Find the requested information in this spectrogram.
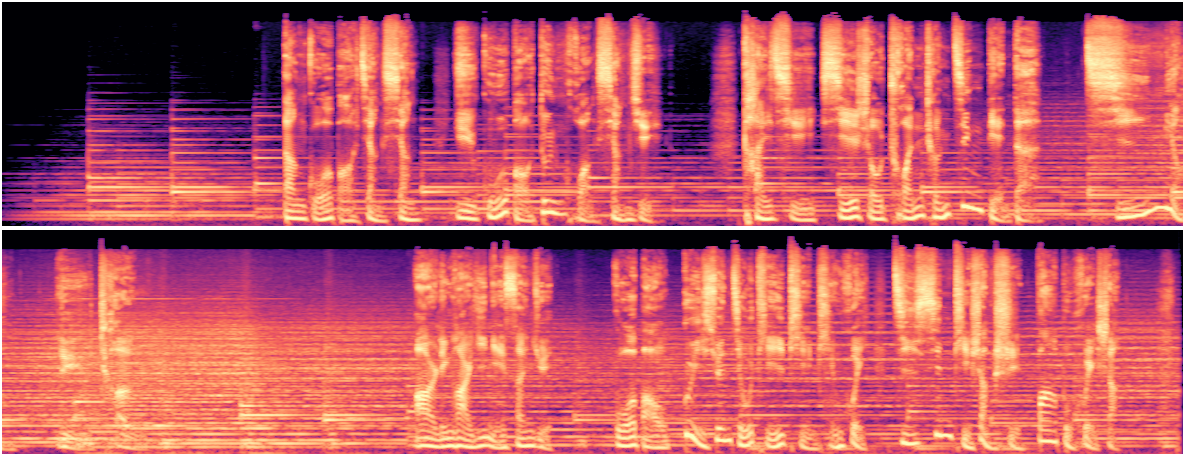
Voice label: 男 专题 文化 气质 讲述; 国宝遇见国宝

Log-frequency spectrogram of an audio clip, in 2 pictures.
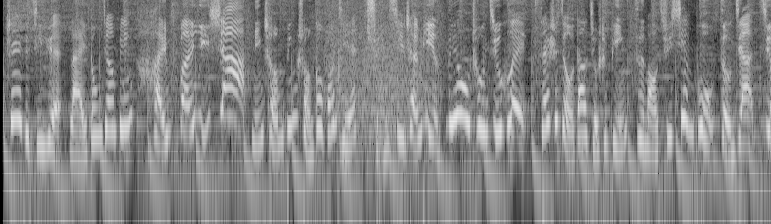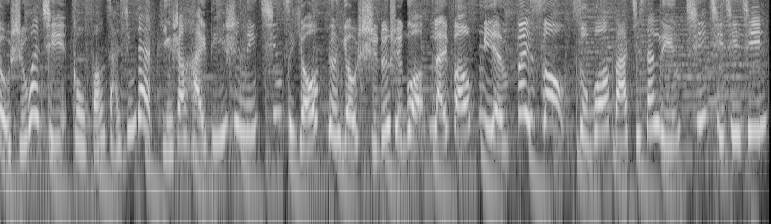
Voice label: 女 欢快电台; 东江滨

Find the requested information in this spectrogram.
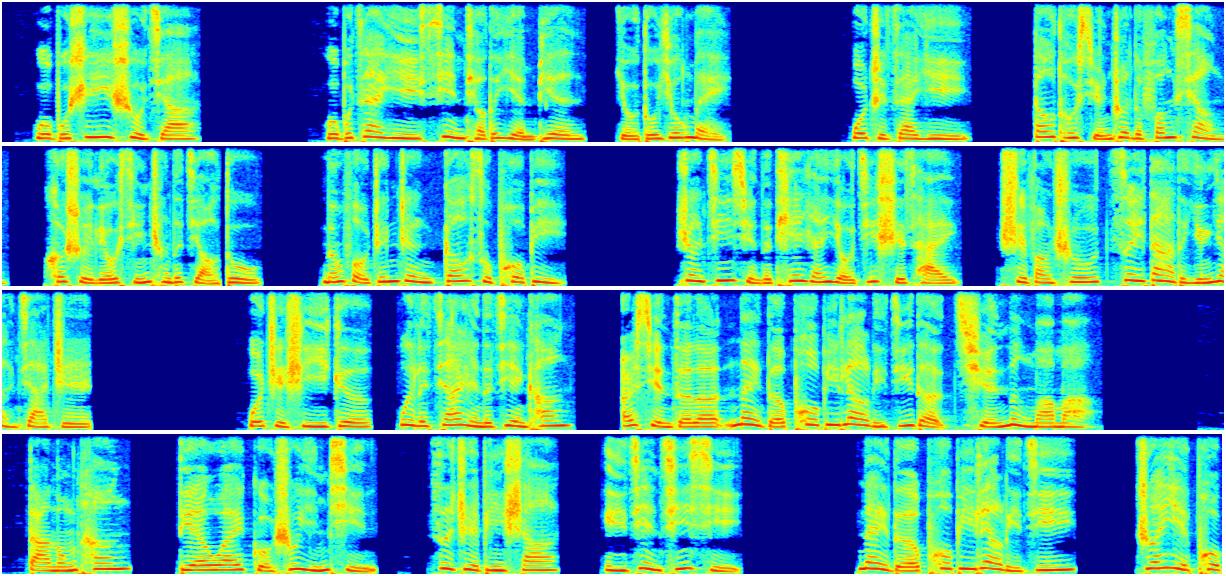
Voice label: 女 广告 自然; 耐德破壁料理机

